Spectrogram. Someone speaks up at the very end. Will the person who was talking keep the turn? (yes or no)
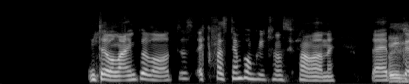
yes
